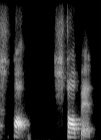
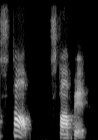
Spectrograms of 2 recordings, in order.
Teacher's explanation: kayak orang Inggris, O-nya lebih bulat. Kalau orang Amerika, bunyi huruf vokal itu lebih lebar.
